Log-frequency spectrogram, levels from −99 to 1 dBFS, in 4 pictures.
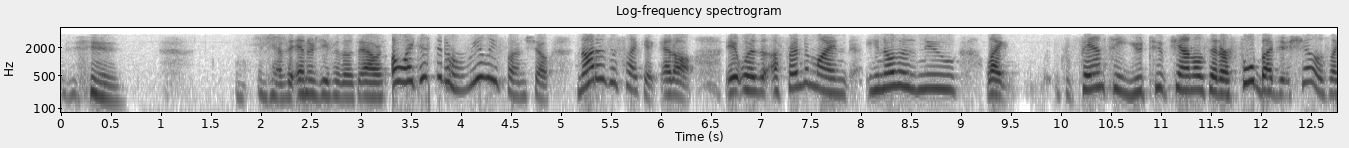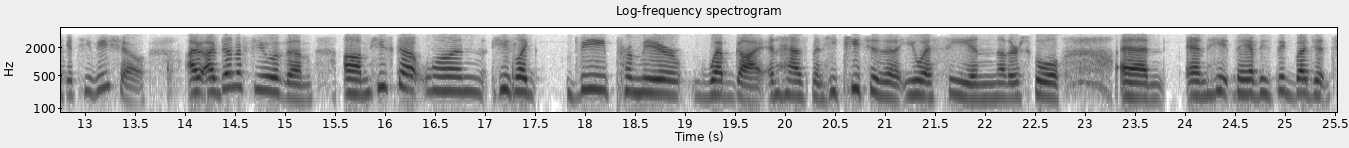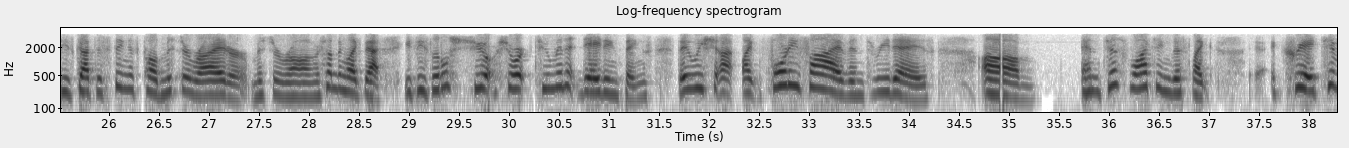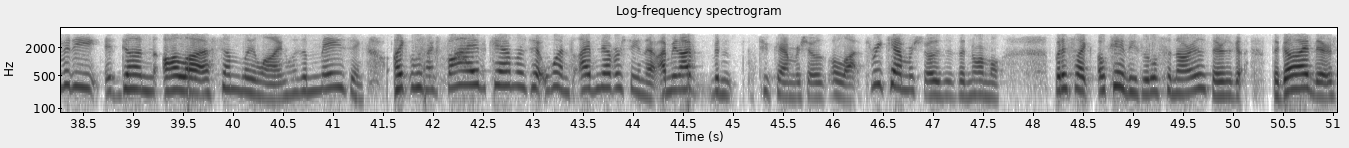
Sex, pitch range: female, 195-270 Hz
